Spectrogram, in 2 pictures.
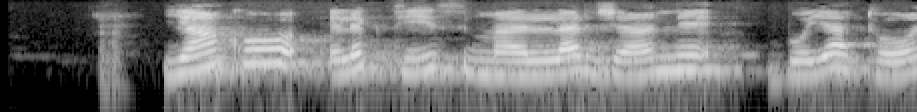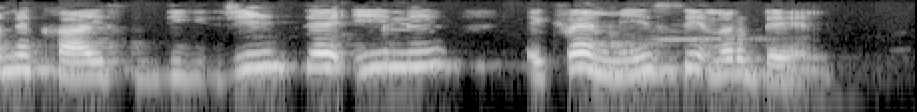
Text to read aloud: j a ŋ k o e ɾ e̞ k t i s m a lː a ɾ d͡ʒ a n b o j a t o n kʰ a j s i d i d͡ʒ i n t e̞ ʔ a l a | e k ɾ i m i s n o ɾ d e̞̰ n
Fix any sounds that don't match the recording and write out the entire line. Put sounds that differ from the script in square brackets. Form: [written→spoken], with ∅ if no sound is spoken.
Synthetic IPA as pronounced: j a ŋ k o e [ɾ→l] e̞ k t i s m a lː a ɾ d͡ʒ a n b o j a t o n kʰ a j s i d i d͡ʒ i n t e̞ ʔ [a→i] l [a→i] | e k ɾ [i→e] m i s n o ɾ d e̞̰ n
